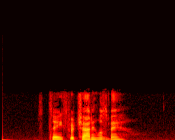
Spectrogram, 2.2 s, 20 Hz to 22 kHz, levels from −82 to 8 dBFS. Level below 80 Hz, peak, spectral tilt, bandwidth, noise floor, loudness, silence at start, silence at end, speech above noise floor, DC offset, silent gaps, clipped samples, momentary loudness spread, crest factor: -56 dBFS; -6 dBFS; -4 dB/octave; 8.2 kHz; -60 dBFS; -26 LUFS; 0 s; 0.6 s; 35 dB; under 0.1%; none; under 0.1%; 9 LU; 22 dB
